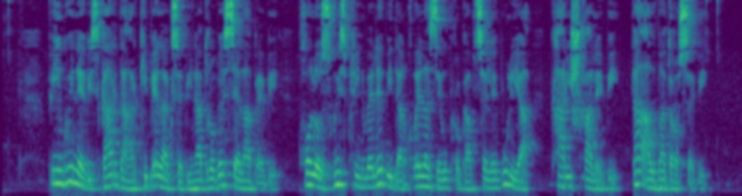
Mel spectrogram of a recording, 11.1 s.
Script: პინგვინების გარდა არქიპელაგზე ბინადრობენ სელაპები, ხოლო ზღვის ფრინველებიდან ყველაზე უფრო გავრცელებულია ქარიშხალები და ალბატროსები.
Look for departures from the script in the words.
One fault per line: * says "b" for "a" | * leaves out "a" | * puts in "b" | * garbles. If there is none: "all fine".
all fine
